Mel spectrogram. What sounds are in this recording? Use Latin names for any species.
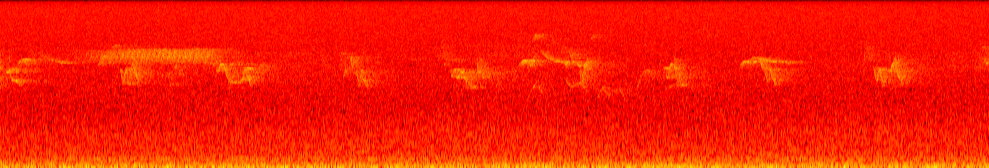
Vireo olivaceus, Setophaga pinus, Contopus virens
